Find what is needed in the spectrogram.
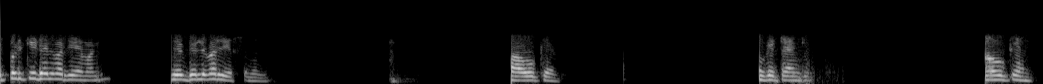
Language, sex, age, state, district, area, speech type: Telugu, male, 18-30, Telangana, Ranga Reddy, urban, conversation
